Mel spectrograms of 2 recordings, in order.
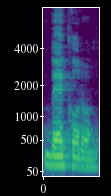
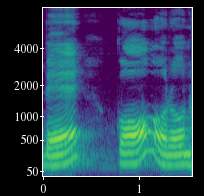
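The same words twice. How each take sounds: First: Said in the usual way. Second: ব্যাকরণ slowly, long "bæ", then "ko-ron"; syllable-by-syllable demo. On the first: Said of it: "কি হবে". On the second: Shown as a demonstration. Teacher showing grammar students the pronunciation, slow syllable demo. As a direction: stretch each syllable of ব্যাকরণ, lower. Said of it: "তাহলে ব্যাকরণ উচ্চারণ যা আছে".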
